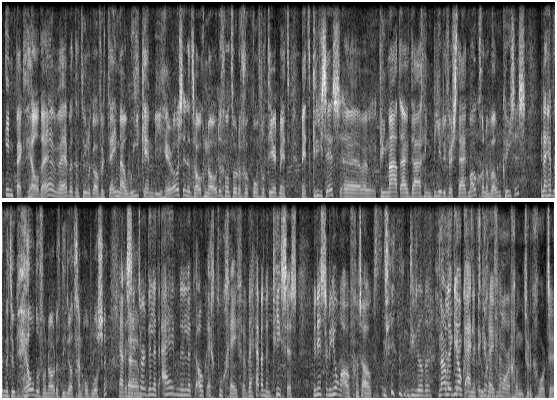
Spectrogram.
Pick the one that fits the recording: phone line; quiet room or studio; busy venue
busy venue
